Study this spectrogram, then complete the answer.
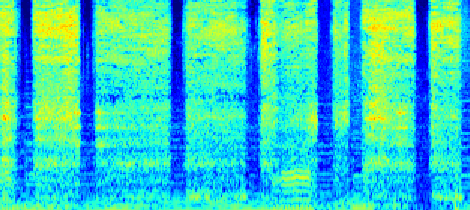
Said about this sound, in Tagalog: So sige, pagpatuloy ko lang yung pag-spray kasi mahirap para mapukusan natin yung spray ng kanyang solenoid.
